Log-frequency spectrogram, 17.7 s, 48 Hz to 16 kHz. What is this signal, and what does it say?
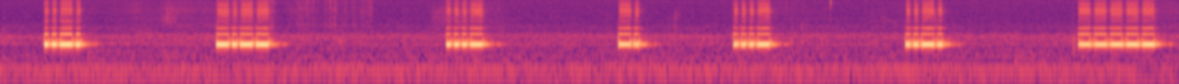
Morse code, heard as a keyed tone, about 20 wpm, spaced as for 4 wpm, 750 Hz. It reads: FYVNVF0
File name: cw / Lesson12 YV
